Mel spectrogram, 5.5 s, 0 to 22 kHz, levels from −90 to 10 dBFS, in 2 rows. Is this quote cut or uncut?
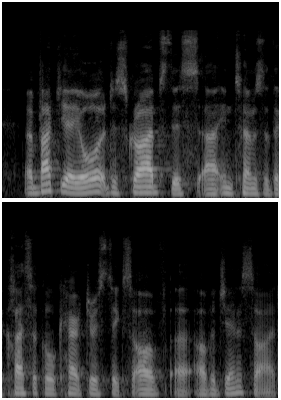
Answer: uncut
